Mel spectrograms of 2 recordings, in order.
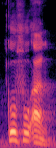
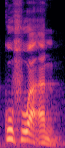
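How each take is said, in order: First: A vowel after f, then a glottal stop. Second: The same.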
